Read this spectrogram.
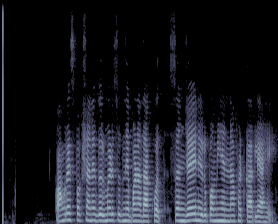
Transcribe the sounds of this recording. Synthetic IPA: kɔ̃ŋɡɾespəkʂaned̪uɾmiɭsud̪njepəɳ̃ad̪akʰʋət̪səɲd͡ʑəjeniɾupəmiɦjanːafəʈkaɾleaɦḛ

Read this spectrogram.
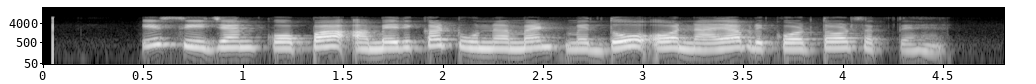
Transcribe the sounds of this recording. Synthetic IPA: ɪsːiːd͡ʒənkɔːpaʔɐmeːɾɪkaʈuːɾnaːmẽɳʈmẽd̪oːʔɔːɾnaːjaːbɾɪkɔːɾɖ̚t̪ɔːɽsɐk̚t̪eɦɛ̃ː

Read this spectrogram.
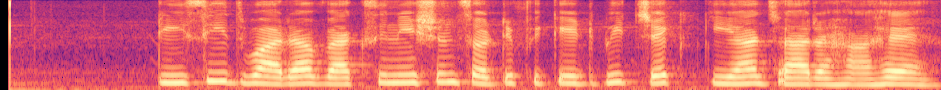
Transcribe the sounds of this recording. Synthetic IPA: ʈiːsid̪ʋaːɾaʋɛːksineːʃənsɐɾʈɪfɪkeːʈbʱit͡ʃɛkːijad͡ʒaːɾɐɦaɦɛː

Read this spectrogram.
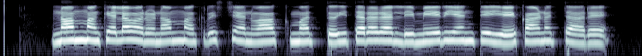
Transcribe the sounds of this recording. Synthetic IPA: nɐmːɐkɛlɐʋɐɾunɐmːɐkɾist͡ʃɐnʋaːkmɐt̪ːuit̪ɐɾɐɾɐlːimeːɾijɐnt̪ejeːkaːɳut̪ːaːɾe̞

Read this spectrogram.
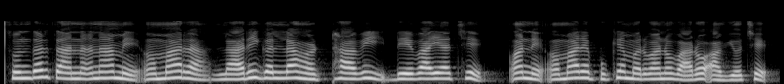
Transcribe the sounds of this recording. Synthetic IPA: sʊnd̪əɾt̪annameʔəmaɾalaɾiɡəlːaɦəʈʰːaʋid̪eʋajat͡ʃʰe | əneʔəmaɾebʱukʰeməɾʋanoʋaɾoʔaʋjot͡ʃʰe

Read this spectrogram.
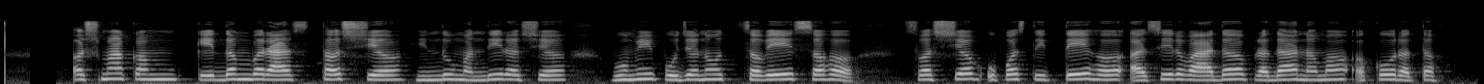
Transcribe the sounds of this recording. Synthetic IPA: əʃmaːkəmkeːd̪əmbəɾast̪ʰəʃjəɦind̪umənd̪iɾəʃjə | bʱumipud͡ʒənoːtsəʋesəɦə | sʋəʃjəupəst̪ʰit̪eːɦəaʃiɾʋaːd̪əpɾɐd̪ʱaːnəməə̰koːɾət̪ə

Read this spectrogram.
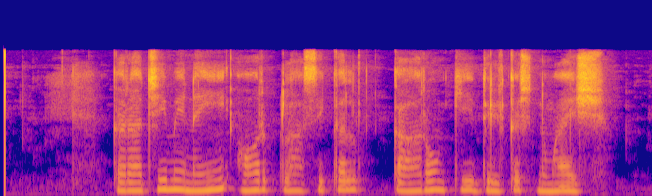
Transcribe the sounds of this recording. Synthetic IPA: kɐɾaːt͡ʃimẽnɐĩɔːɾklaːsɪkəl | kaːɾõkid̪ɪlkəʃnʊmaːɪʃ

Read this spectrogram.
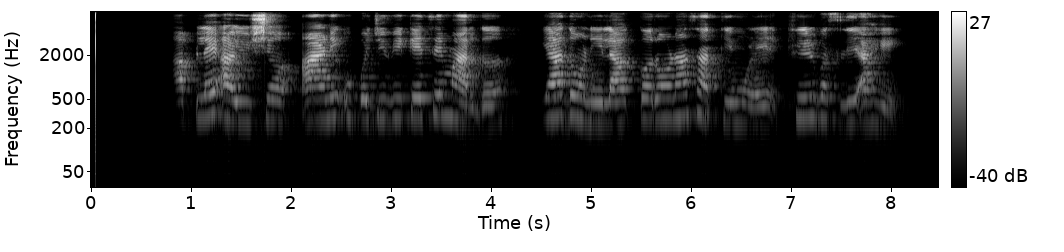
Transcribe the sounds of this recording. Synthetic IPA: apleʔajuɕjəaɽ̃iʔupəd͡ʑiʋiket͡semaɾɡə | jad̪oɳilakoɾonasat̪ʰiːmuɭekʰiːɭbəsliːaɦe

